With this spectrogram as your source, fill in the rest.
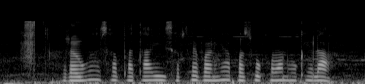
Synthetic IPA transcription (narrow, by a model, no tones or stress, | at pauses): ɾəuʋãsəbːət̪aːisəbsebəɳ̤̃ijãpəsukoːnɦokelaː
